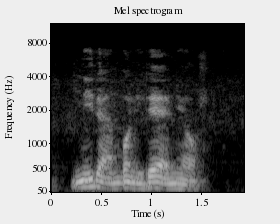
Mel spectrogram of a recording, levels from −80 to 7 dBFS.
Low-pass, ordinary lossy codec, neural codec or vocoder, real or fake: 7.2 kHz; Opus, 32 kbps; none; real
